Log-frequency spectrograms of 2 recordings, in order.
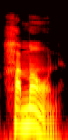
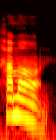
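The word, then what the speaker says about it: jamón: ham the best but it's not pronounced like uh like jam yeah not like Jam at all right it's hamon with that nice emphasis on the M hamon yeah you got it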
